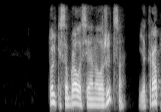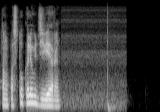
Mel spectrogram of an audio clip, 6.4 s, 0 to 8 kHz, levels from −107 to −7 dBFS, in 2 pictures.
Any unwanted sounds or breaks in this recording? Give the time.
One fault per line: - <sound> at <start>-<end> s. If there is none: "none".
- thud at 5.4-5.7 s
